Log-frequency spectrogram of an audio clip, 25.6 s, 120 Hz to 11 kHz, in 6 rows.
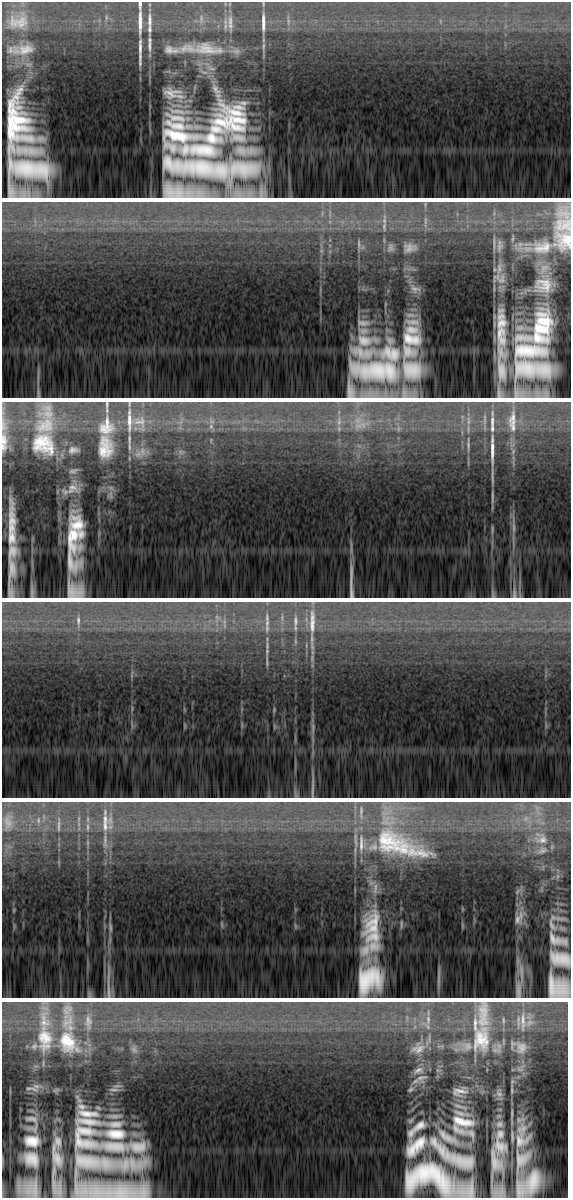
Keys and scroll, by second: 0.0 shift+r, 2.0 shift+r, 12.2 alt+a, 14.9 alt+a, 17.7 alt+a, 21.8 alt+a, 25.1 alt+a.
